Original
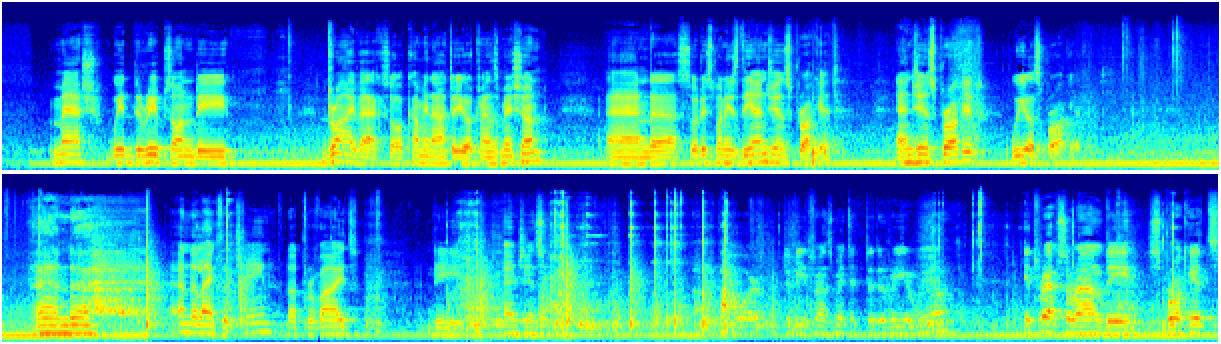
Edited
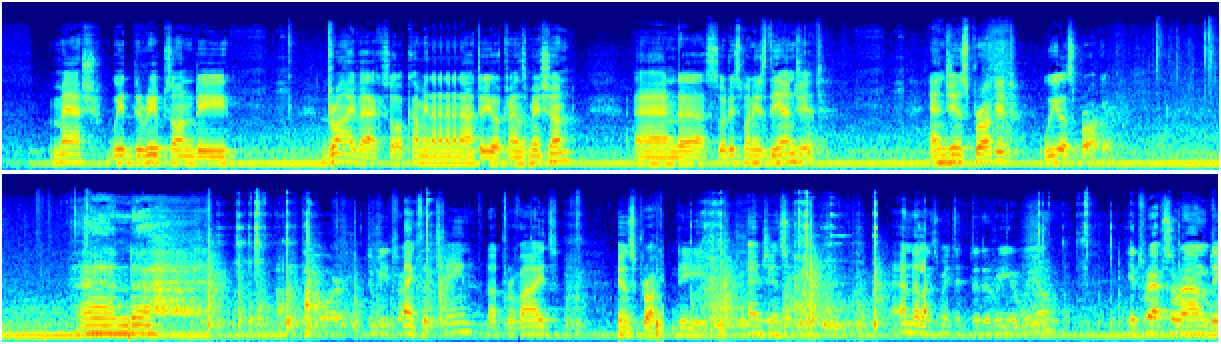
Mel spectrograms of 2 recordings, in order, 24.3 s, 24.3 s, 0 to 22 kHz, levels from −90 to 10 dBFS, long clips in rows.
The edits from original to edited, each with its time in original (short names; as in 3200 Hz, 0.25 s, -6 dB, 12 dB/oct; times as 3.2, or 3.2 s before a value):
2.35–2.84 copy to 8.69
4.26 stutter 0.07 s, 5 plays
7.73–8.17 move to 16.33
12.26–12.82 stretch 1.5×
13.7–14.18 swap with 18.48–20.35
